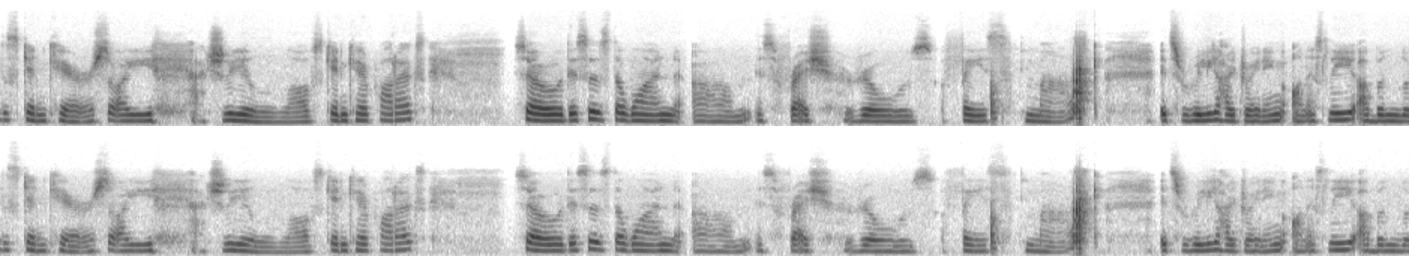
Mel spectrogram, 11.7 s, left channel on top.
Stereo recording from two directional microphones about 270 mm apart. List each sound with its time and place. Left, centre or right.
0.0 s speech: left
